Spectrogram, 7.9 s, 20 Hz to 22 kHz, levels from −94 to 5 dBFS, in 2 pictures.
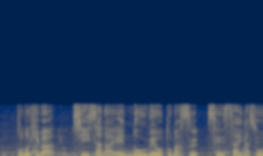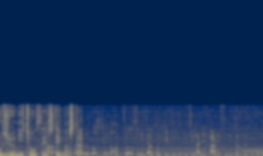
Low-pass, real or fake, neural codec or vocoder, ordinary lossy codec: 7.2 kHz; fake; vocoder, 44.1 kHz, 128 mel bands, Pupu-Vocoder; none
